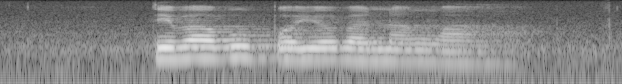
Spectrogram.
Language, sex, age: Venda, female, 39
